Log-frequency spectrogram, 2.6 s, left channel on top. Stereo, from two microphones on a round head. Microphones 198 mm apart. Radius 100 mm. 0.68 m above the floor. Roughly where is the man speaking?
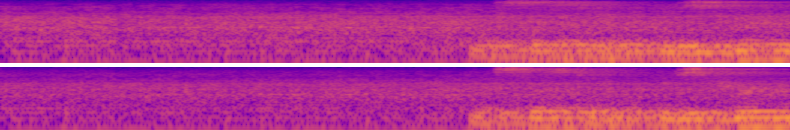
Right.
